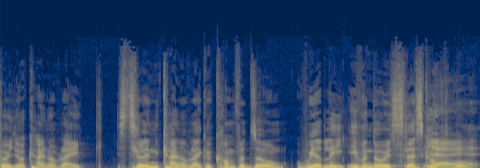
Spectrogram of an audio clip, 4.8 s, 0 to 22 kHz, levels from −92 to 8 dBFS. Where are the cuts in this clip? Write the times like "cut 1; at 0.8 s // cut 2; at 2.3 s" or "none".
none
